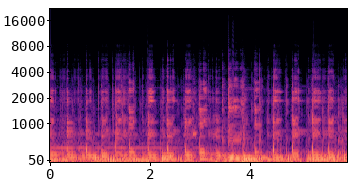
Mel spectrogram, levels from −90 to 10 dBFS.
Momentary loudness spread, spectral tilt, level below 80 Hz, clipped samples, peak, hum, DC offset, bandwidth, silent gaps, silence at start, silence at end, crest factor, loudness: 5 LU; -10 dB/octave; -18 dBFS; under 0.1%; 0 dBFS; none; under 0.1%; 5 kHz; none; 0 s; 0 s; 14 dB; -17 LUFS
